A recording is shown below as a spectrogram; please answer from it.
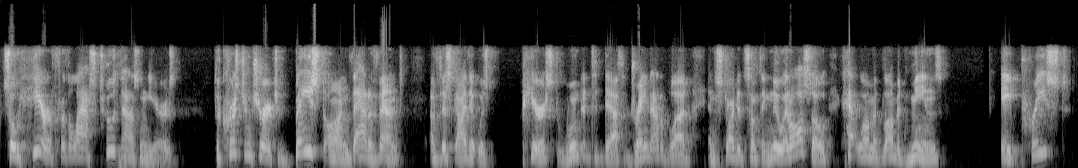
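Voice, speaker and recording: A man giving an informal Bible study talk. He speaks in an animated way, with sarcastic asides, and slowly spells out Hebrew letters. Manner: animated, with sarcastic asides and sudden jumps in pitch. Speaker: Bible teacher.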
